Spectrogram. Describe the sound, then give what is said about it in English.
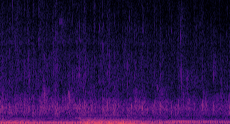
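An audience claps steadily as a dense, continuous wash of applause, over sustained organ-like chords that shift to a new chord about a second in. “Come on, Zoe, clap today if you believe in the message of Jesus.”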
